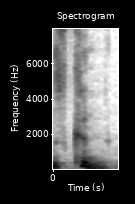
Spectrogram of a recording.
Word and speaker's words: can: she can speak Spanish now notice the pronunciation of can become zkn she can she can speak Spanish he can play tennis we can speak German alright so can becomes can when we speak now the negative form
